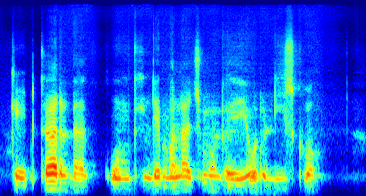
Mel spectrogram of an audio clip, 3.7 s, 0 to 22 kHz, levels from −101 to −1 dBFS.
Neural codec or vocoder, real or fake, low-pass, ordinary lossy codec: autoencoder, 48 kHz, 32 numbers a frame, DAC-VAE, trained on Japanese speech; fake; 19.8 kHz; none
